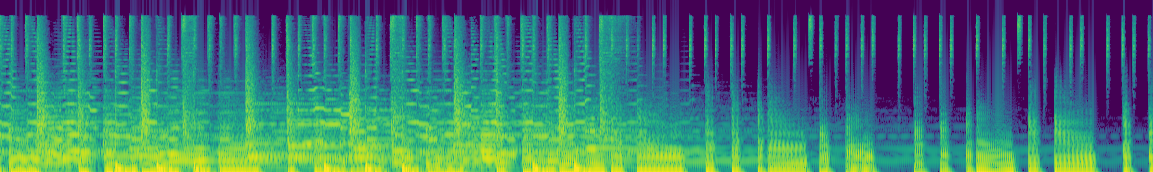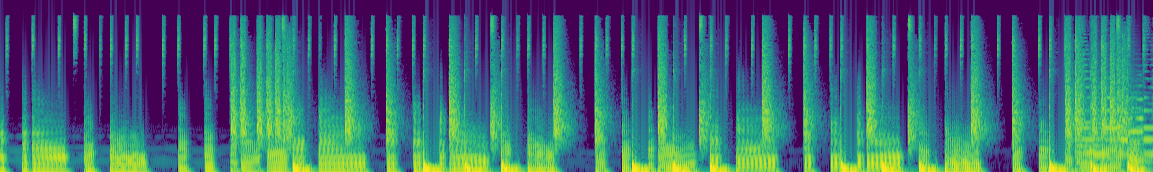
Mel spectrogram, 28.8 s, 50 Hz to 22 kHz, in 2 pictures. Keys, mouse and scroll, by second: 3.8-7.2 drag, 14.1 z, 14.6 alt+click, 15.1 space, 15.6-16.0 click, 15.7 space, 16.6-19.2 drag, 20.0 right click, 21.2 click, 24.2 x.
